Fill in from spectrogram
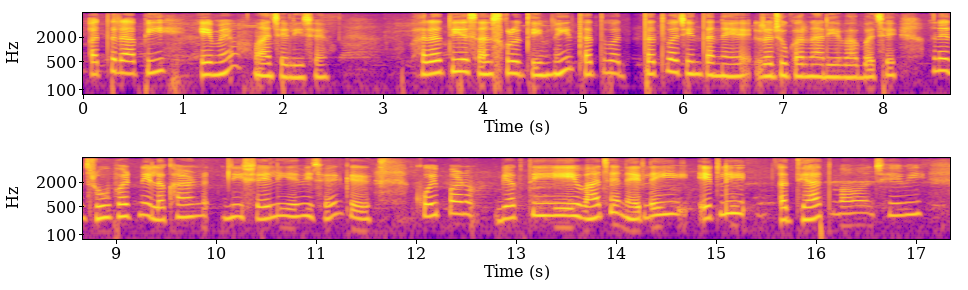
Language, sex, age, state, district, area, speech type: Gujarati, female, 18-30, Gujarat, Rajkot, urban, spontaneous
